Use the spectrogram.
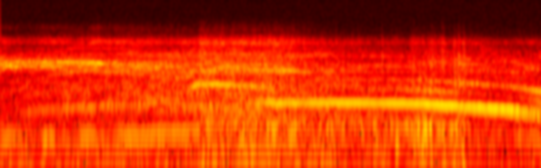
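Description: A stunt car driven on its side with the right wheels up at a hell-driver show, its engine droning steadily with a rising and falling whine as it runs past, loud and close.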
